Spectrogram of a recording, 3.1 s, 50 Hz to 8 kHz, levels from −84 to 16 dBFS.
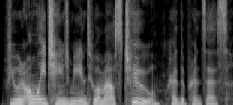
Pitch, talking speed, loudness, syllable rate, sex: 205 Hz, 250 wpm, -16 LUFS, 6.1 syllables/s, female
